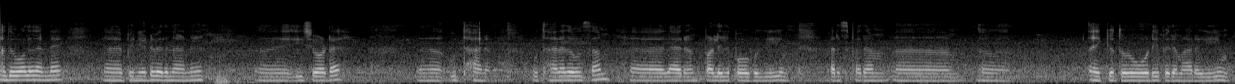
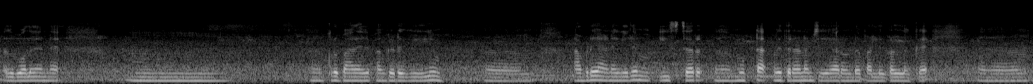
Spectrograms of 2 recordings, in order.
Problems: low volume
